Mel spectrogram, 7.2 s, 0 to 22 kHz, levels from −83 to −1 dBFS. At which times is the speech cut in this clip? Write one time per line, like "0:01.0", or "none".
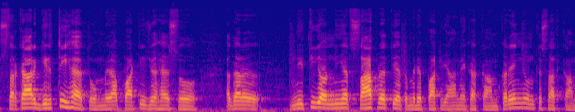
none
